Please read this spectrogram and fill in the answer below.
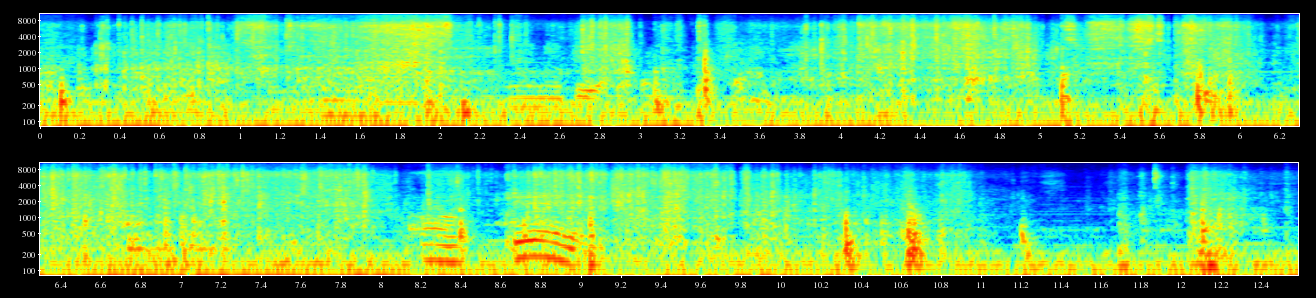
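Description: Thin plastic wrapping crinkling and rustling, with cardboard and foam packing scraping and rubbing, as a boxed electronic unit is pulled out by hand. A dense crackle with many small snaps.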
